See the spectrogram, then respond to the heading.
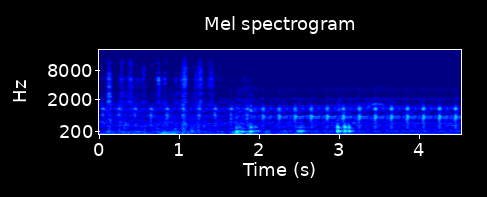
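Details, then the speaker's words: BBC Micro Model B with hacked internal floppy drive, formatting drive one with double-sided double density disc, microphone against drive: faint steady whir with even light ticking, same with no disc; drive spins but format hangs, cause unconfirmed. "you might hear that so that is spinning so with no disc in there that makes exactly the same I'm going to call that a hang"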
